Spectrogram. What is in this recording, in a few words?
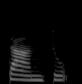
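"tantu", female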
